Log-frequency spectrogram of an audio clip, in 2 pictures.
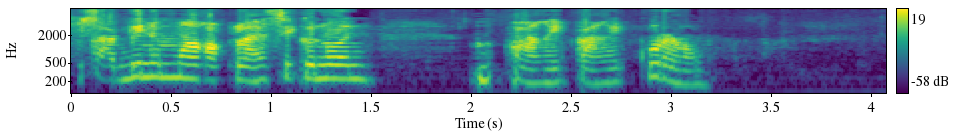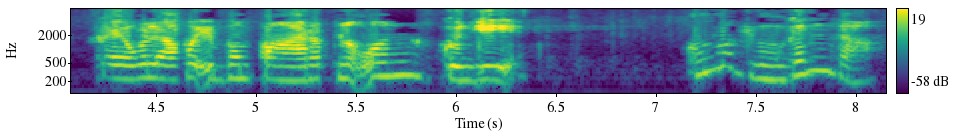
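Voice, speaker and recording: A woman's voice: fairly high pitch, moderate pace, long pauses, lo-fi sound, natural voice. A woman playing an earnest, remorseful young woman in a radio drama. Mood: hurt, self-doubting. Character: earnest, remorseful young woman named Anika, reforming herself. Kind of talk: radio drama dialogue and reflective narration.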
